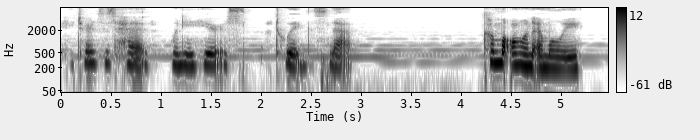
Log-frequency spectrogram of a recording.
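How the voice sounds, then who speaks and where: Music plays in the background. The speaker goes at a fairly slow pace with fairly even intonation. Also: woman. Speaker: amateur narrator. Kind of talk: creepypasta horror story narration.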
